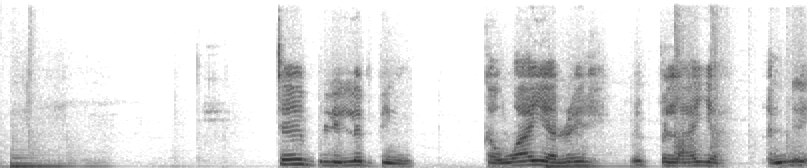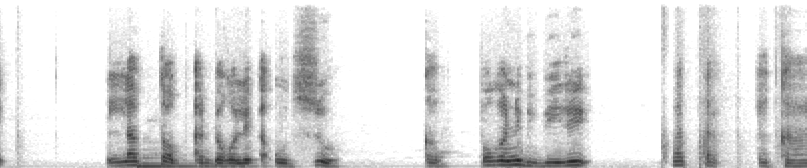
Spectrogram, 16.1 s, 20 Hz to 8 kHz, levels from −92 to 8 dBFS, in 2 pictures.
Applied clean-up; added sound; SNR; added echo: neural mask model RNNoise.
